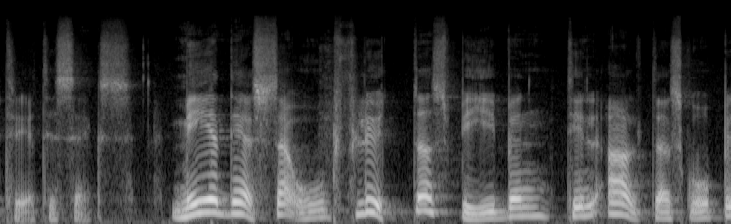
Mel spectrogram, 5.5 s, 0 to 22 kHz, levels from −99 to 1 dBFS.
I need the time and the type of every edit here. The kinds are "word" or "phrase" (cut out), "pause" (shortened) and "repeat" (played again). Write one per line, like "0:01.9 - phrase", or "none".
0:01.2 - pause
